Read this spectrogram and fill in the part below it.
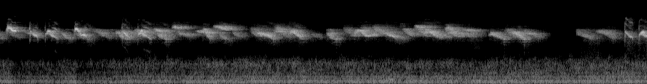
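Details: Teacher-bird oriental white-eye singing for other white-eyes in captivity, Sunday 22 January 2022: a sustained, rippling high warble of slurred notes that runs almost without break and ends in a sharp chirp.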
